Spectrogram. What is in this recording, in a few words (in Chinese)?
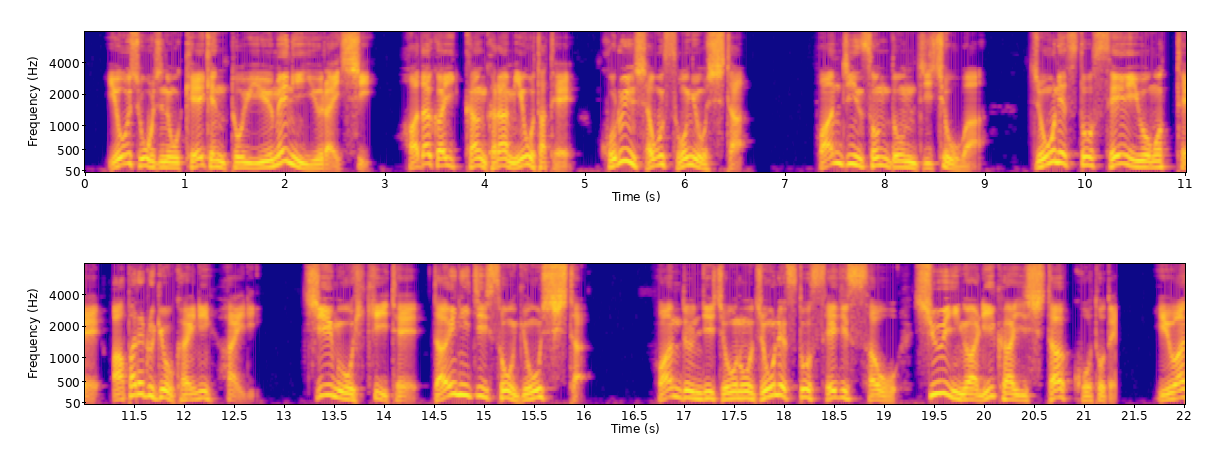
日语男声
